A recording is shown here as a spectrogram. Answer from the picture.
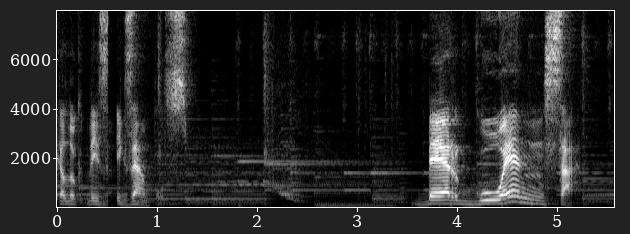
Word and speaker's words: vergüenza: But once we see that diaresis on top of the U, we have to pronounce the U. Take a look at these examples. Vergüenza.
